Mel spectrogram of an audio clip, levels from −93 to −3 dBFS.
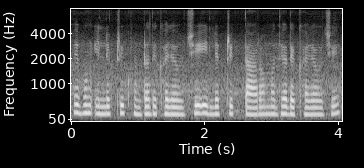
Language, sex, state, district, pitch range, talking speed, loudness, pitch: Odia, female, Odisha, Khordha, 190-210 Hz, 135 wpm, -17 LUFS, 195 Hz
